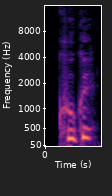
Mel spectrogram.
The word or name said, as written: kuk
